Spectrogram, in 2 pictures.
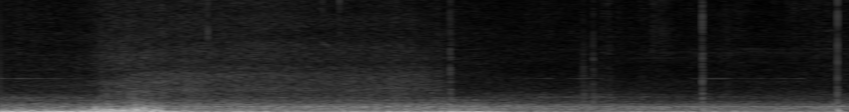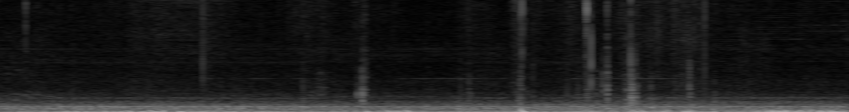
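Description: A motor-driven machine running steadily with a low rumble and a constant hum. A rush of air hits the microphone in the first two seconds, and a few light clicks come later.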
